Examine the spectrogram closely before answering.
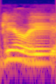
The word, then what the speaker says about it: Gerry: He pronounced it Eldridge Gary, and it's now gerrymandering.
